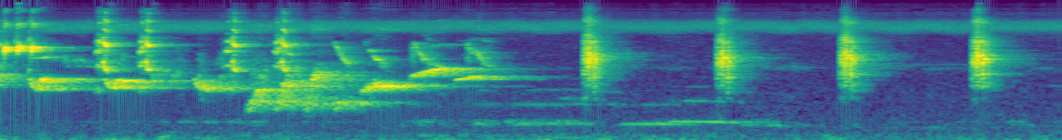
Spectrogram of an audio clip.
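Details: A long-tailed shrike (cendet) runs through a burst of varied whistled and buzzy phrases that slide downward. It then drops to four evenly spaced, sharp high notes about two-thirds of a second apart.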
